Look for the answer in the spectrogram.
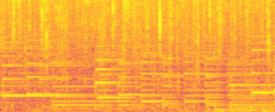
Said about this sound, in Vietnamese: ngọn lửa cứ tí tách reo vui chung quanh bếp luộc bánh trưng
